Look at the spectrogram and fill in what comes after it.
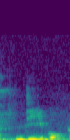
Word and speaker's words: Devo: Voy a poner a Devo, que se pronuncia Divo.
